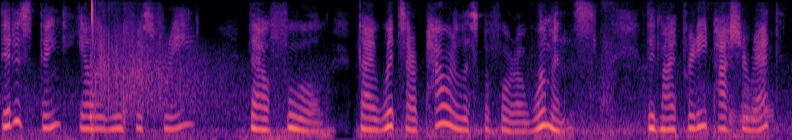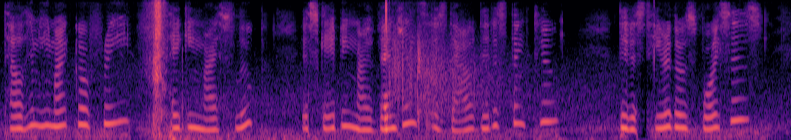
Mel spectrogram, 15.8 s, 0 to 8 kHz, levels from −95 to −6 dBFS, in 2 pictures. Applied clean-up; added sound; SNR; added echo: neural mask model Resemble Enhance denoiser.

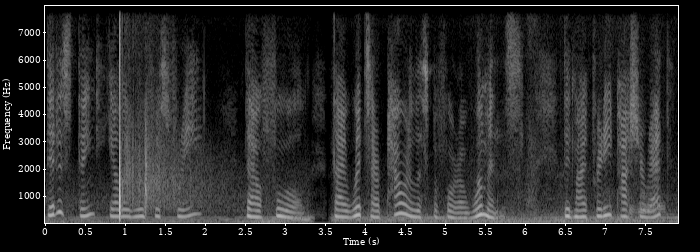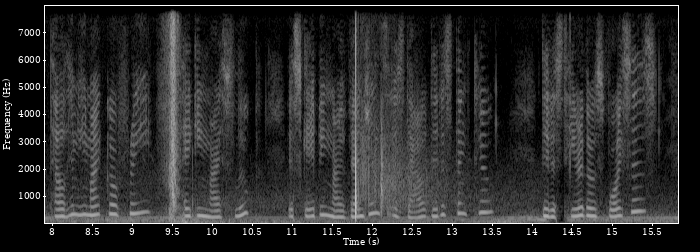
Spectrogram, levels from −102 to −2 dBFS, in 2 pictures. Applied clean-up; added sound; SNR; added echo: none; Fireworks; 0 dB; none.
